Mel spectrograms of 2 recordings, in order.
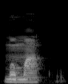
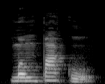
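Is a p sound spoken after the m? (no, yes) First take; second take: no; yes. First: The word has no p sound after the m. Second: The word keeps a p sound after the m. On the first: The speaker calls it right. "yang benar adalah memaku" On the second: The speaker calls it wrong. "Mempaku itu salah"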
